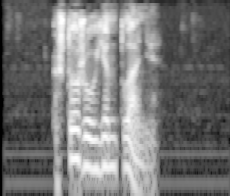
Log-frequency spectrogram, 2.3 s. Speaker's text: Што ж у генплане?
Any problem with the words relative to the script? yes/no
no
